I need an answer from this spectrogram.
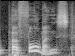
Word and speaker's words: performance: word so for example for performance has three syllables per four mon the stress syllable is form so here we take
